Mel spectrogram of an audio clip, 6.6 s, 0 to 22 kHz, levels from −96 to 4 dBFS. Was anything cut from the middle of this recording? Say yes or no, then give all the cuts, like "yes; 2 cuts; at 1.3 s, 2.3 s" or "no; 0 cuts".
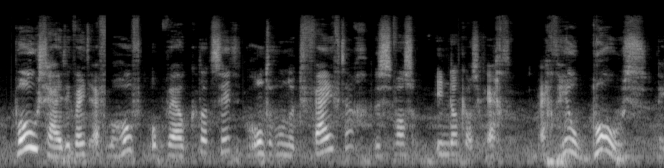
yes; 6 cuts; at 1.0 s, 1.4 s, 2.0 s, 3.9 s, 4.6 s, 5.4 s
